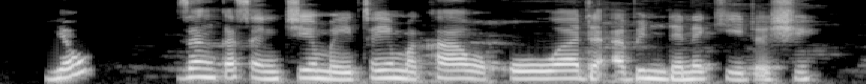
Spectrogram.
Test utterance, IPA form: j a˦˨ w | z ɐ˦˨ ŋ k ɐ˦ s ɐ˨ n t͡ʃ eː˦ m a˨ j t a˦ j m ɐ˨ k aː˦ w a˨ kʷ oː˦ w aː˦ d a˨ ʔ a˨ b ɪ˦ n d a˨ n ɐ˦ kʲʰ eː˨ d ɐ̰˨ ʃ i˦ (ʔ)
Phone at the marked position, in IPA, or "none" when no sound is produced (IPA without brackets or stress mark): ʔ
